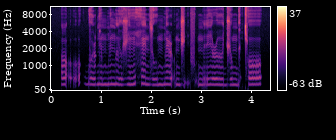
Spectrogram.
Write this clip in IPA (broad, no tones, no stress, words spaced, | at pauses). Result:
lˠo̰ | ɡo̤ɭɡĩmbĩŋlʲo̤ ʒĩhẽ nzṳmbĩɭo̰ nd͡ʒḭfṵŋri ɹɯd͡ʒuŋɡɛ̰ cʰo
